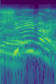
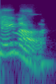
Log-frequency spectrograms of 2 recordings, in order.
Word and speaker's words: Shayna: And sorry, I just remember that it's pronounced Shina. I'm so sorry. I've been pronouncing it wrong. You said it right. You said it right. Shayna. It's Shayna.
